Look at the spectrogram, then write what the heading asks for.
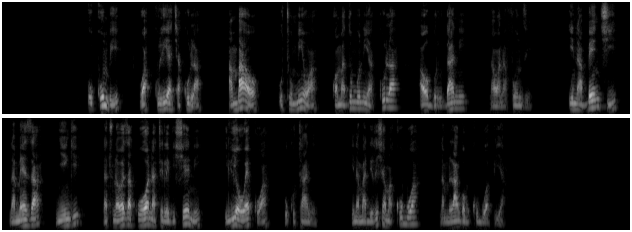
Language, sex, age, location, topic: Swahili, male, 25-35, Nairobi, education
